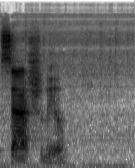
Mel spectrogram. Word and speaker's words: Saxhleel: Saxhleel, so it's Sashleel? Oh, okay. So that it's essentially pronounced that Sashleel.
